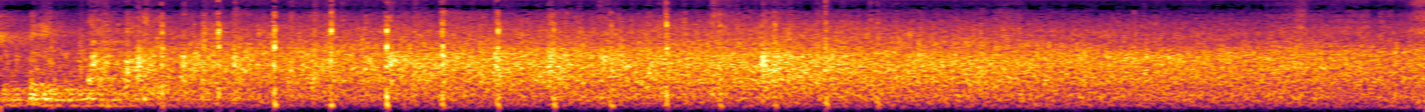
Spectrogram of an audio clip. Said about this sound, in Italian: Un applauso alla nuova beata.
